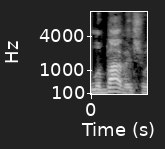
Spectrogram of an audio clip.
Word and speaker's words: Lubavitch: So we pronounce it Luban, or we pronounce it Lubavitch with an L.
